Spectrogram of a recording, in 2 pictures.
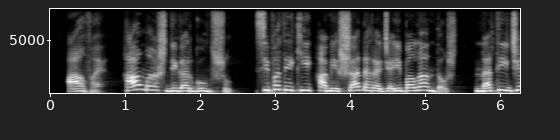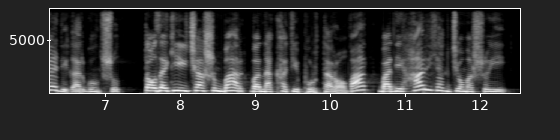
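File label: Tajikistan female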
